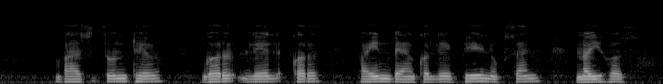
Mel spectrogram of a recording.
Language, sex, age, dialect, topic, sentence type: Marathi, male, 18-24, Northern Konkan, banking, statement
